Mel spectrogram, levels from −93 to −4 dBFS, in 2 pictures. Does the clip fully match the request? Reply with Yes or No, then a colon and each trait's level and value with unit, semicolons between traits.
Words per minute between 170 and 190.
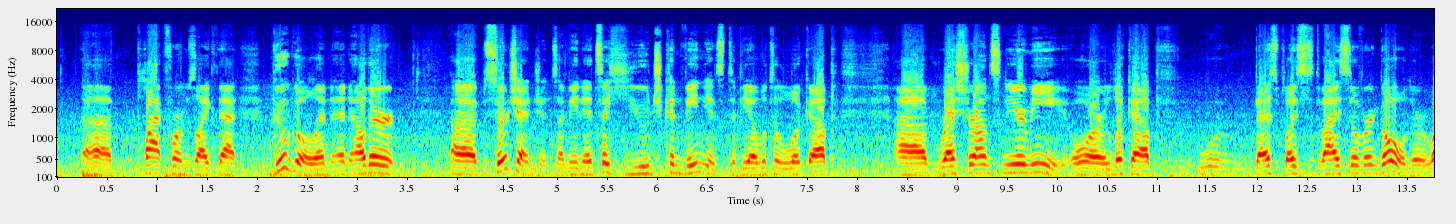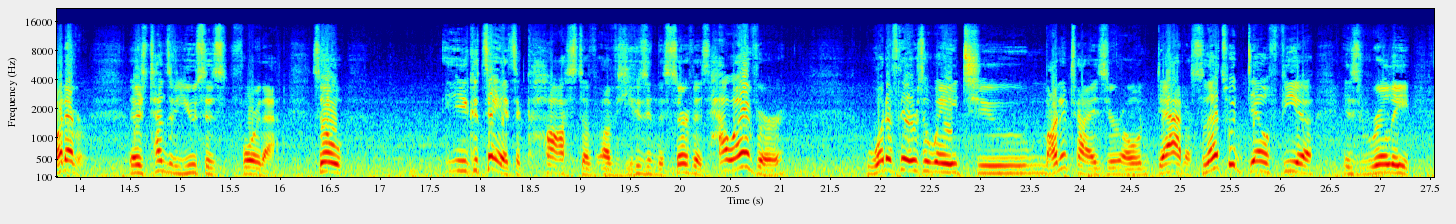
No: average, 160 wpm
